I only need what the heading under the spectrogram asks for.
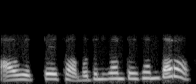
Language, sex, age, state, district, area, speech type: Odia, female, 30-45, Odisha, Cuttack, urban, conversation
